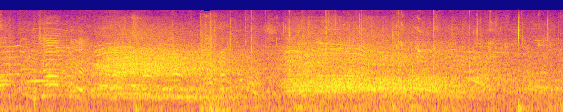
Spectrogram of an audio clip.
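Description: A crowd cheers loudly in a large arena.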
